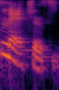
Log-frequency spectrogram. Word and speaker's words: Natchez: It's Miss Natchez, just like the rubber boot.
